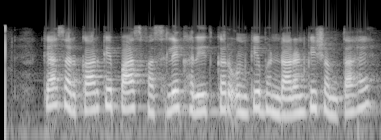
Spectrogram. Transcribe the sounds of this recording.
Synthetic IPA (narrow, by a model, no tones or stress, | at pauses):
kjaːsɐɾkaːɾkepaːsfʰɐslẽxɐɾiːd̪kəɾʊnkebʱɐ̃ɳɖaːɾənkiʃɐmt̪aɦɛː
